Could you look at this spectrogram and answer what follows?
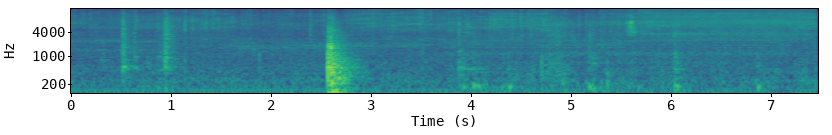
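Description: Meat sizzles steadily on a Skotti compact camp grill just after being flipped, a soft continuous hiss with a sharp louder burst near the start and a few small pops and clicks, heard alone without talk.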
